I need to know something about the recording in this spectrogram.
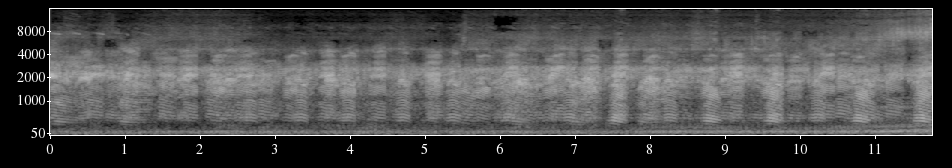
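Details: After the monsoon rain, a crowd of frogs in gathered rainwater croaks during mating: a busy chorus of rasping, harmonic croaks packed closely together, with a continuous high trill behind them.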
